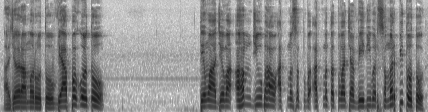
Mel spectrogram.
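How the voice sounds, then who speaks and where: A man giving a devotional discourse, animated, breaking into quoted voices and rhetorical questions. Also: sits high, no room sound. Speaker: kirtan preacher.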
